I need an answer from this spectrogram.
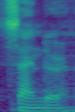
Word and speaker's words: Sander: The right pronunciation is Sander or Sander? Sander.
